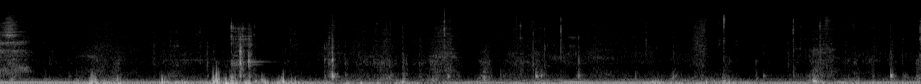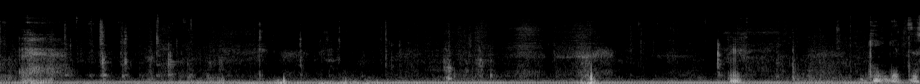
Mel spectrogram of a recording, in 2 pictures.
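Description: Scattered light metal knocks and clicks as parts are handled and pushed around in a truck diesel engine's fuel-pump area, over a steady low hum.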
